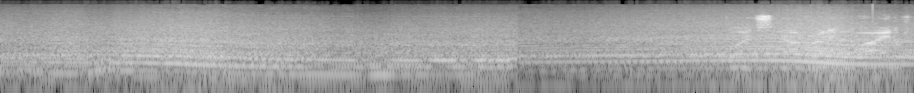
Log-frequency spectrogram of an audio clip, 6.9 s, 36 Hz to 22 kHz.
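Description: NASCAR stock cars race at Watkins Glen in the NASCAR Racing 2003 video game, with a loud, continuous engine drone whose pitch sweeps up and down as the cars accelerate and back off through the straightaway.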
